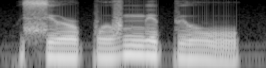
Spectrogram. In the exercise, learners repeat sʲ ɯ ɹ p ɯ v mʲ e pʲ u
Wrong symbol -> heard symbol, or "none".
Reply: none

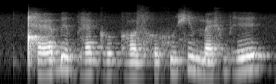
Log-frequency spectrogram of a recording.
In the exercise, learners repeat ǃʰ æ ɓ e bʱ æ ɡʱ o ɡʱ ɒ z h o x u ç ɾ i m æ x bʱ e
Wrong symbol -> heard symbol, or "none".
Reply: none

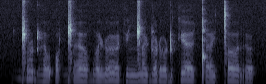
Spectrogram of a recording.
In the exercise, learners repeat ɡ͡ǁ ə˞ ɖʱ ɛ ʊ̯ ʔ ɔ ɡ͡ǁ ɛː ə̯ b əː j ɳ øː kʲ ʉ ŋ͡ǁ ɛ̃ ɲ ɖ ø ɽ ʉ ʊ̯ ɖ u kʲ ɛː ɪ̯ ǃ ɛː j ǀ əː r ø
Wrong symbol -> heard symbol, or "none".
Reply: ɲ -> j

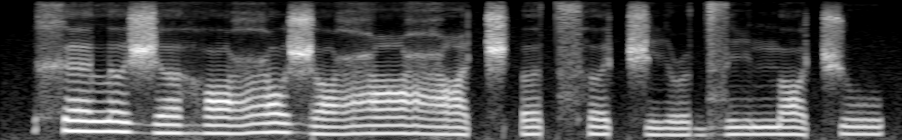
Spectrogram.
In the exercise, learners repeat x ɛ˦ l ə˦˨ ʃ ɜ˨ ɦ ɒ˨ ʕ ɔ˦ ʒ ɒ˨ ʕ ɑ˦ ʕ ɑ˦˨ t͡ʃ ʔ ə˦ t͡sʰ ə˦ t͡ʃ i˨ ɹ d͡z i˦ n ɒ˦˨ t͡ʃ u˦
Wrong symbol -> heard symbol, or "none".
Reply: ʃ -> ʒ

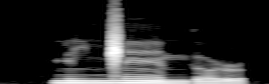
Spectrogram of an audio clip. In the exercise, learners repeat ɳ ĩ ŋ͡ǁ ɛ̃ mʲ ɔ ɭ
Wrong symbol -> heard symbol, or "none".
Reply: none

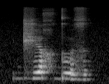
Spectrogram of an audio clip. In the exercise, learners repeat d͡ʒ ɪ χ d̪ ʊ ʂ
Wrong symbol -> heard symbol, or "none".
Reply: ʂ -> z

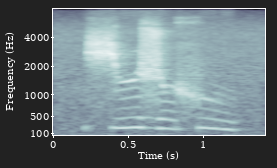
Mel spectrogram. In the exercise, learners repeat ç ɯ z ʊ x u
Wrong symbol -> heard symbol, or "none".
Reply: none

